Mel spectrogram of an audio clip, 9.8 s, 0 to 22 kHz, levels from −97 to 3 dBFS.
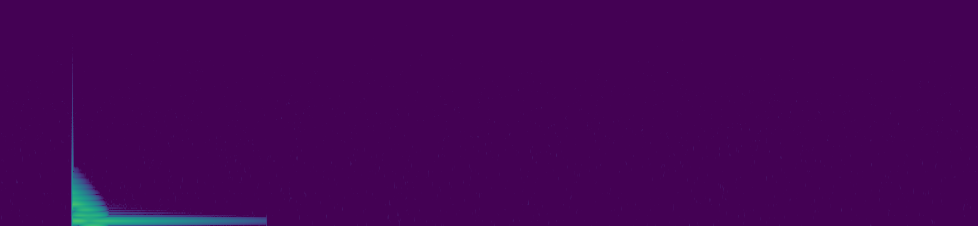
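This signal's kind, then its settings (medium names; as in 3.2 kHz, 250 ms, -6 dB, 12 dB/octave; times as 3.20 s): FM tone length 1.94 s, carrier 97.7 Hz, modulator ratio 1.01, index 4.6, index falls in 0.36 s linear, decay 2.35 s, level -23 dB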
